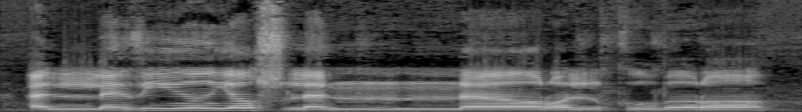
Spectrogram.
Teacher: Yaslan naral, ral, alif lam qamariyah, izhar. Kubra, ba di sini dibaca dengan qalqalah sughra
